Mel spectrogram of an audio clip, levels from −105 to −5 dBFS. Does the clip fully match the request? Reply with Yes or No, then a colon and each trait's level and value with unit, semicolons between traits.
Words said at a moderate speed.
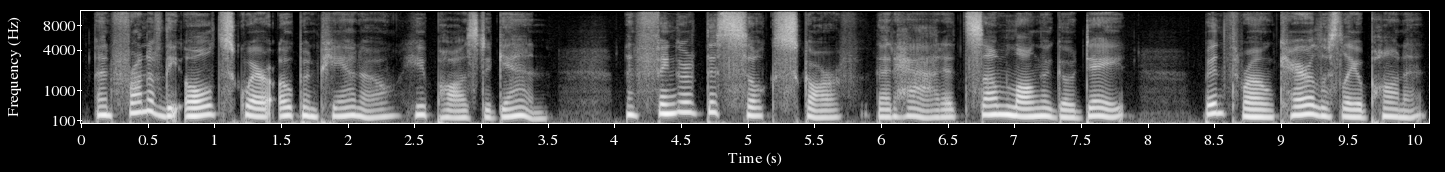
Yes: average, 165 wpm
